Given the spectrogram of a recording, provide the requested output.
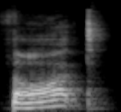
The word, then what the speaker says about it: Thoth: Yes, thought, like the thoughts in your head, is the way you pronounce the word thought. Thoth. He was an Egyptian god.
